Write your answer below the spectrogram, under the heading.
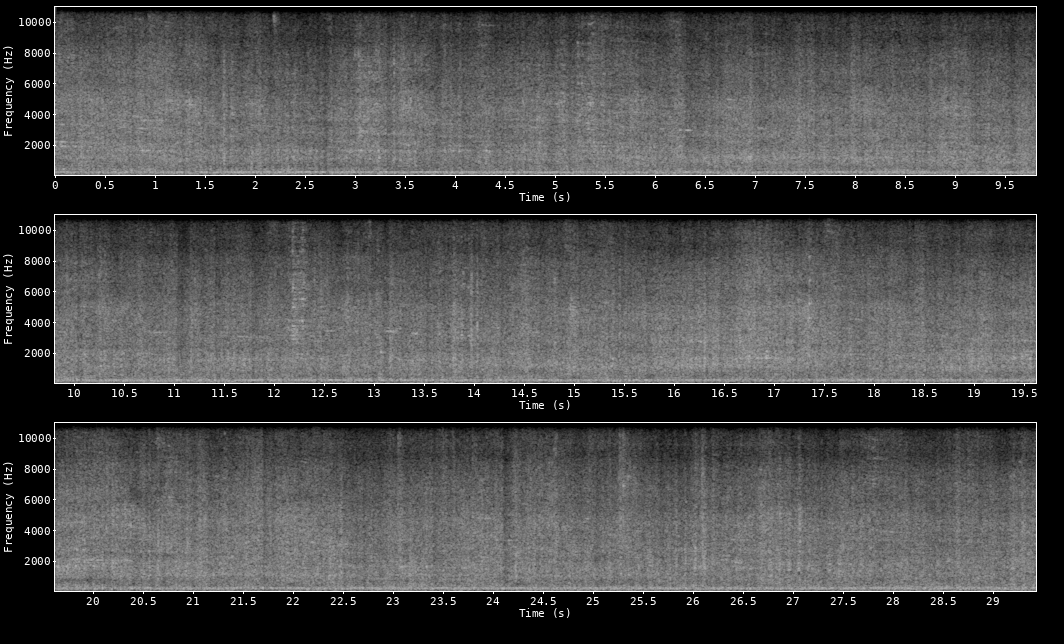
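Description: Double-stack intermodal freight train's well cars loaded with containers rolling past: a steady, loud rumble of steel wheels on rail with a constant low hum underneath.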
